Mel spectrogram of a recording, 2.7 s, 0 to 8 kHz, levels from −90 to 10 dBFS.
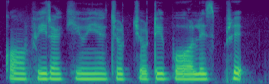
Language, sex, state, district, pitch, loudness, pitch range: Hindi, female, Madhya Pradesh, Bhopal, 190 Hz, -17 LUFS, 185-190 Hz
